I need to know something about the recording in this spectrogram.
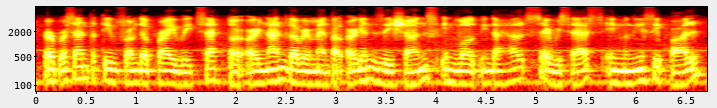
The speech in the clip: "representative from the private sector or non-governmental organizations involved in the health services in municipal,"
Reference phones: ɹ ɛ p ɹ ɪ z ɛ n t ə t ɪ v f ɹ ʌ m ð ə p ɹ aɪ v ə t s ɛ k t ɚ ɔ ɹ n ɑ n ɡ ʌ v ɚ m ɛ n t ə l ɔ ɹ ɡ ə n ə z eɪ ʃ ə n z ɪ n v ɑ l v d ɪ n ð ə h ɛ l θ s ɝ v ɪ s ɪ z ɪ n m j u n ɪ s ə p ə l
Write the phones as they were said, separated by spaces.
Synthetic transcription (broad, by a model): ɹ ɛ p ɹ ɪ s ɛ n t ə t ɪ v f ɹ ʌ m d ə p ɹ aɪ v ə t s ɛ k t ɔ ɔ ɹ n ɑ n ɡ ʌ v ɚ m ɛ n t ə l ɔ ɹ ɡ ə n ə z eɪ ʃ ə n s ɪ n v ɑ l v ɪ n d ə h ɛ l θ s ɝ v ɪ s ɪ s ɪ n m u n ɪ s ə p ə l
